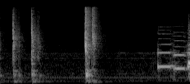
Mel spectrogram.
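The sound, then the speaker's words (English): Three sharp clicks as the right arrow key on a computer keyboard is pressed, the last one loudest, followed by a short buzzy harmonic tone at the end. “We're going to press the right arrow key a couple of times.”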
